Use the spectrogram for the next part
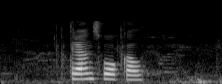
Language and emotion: Russian, neutral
